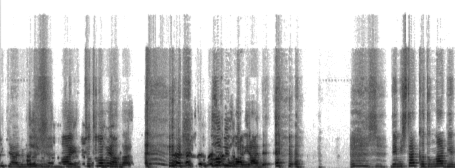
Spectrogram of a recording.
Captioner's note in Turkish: kahkaha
